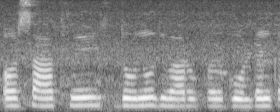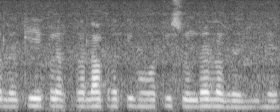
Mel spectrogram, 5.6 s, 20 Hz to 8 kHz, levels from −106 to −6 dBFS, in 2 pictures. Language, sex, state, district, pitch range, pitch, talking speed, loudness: Hindi, female, Gujarat, Gandhinagar, 185-195 Hz, 190 Hz, 180 wpm, -19 LUFS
